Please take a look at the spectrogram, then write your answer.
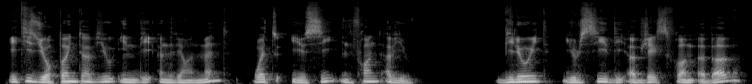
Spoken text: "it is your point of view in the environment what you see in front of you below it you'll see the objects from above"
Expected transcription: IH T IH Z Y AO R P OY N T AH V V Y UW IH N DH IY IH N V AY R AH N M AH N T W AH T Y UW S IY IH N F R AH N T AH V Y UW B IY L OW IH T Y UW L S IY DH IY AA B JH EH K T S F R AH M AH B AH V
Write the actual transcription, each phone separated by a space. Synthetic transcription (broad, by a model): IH T IH Z Y AO R P OY N T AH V V Y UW IH N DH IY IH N V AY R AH N M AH N T W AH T Y UW S IY IH N F R AH N T AH V Y UW B IY L OW IH T Y UW L S IY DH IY AA B JH EH K T S F R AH M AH B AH V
